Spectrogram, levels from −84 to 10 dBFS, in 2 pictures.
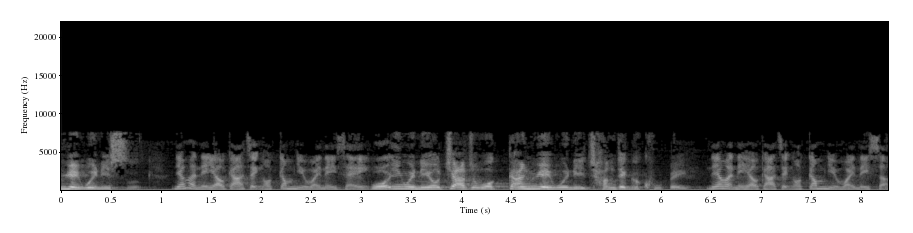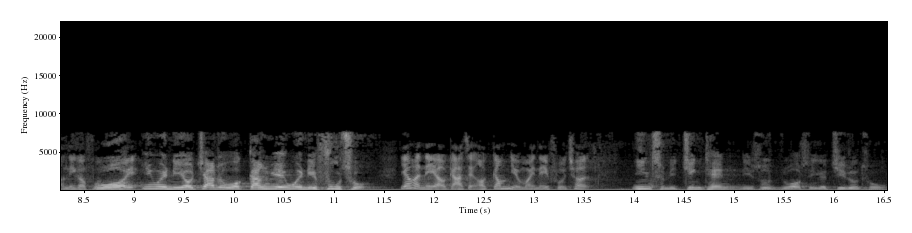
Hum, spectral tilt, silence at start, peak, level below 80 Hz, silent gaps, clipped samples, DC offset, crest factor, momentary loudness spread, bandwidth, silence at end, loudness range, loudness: none; -3 dB/octave; 0 s; -6 dBFS; -46 dBFS; none; under 0.1%; under 0.1%; 20 dB; 13 LU; 8 kHz; 0 s; 8 LU; -27 LUFS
